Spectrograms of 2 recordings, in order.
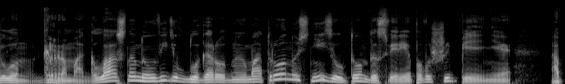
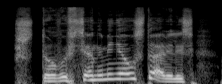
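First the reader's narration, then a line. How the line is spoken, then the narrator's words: Hysterical shout. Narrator (Russian): выкрикнул он истерично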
